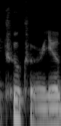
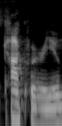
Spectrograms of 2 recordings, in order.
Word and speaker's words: Kakuru: at goru the kakuru I've been saying kukuru but it's kakuru my bad uh then guyu and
